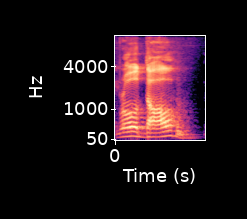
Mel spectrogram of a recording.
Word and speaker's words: Roald Dahl: Roald Dahl, is that how you pronounce his name? – Yeah.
